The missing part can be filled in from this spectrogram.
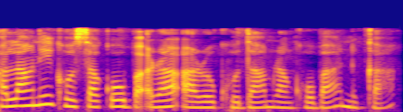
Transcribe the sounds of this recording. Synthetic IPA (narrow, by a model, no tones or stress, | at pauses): pʰalaŋnikʰɔsakoba̰ʔɾaʔaɾokʰudamɾaŋkʰɔbanɯka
